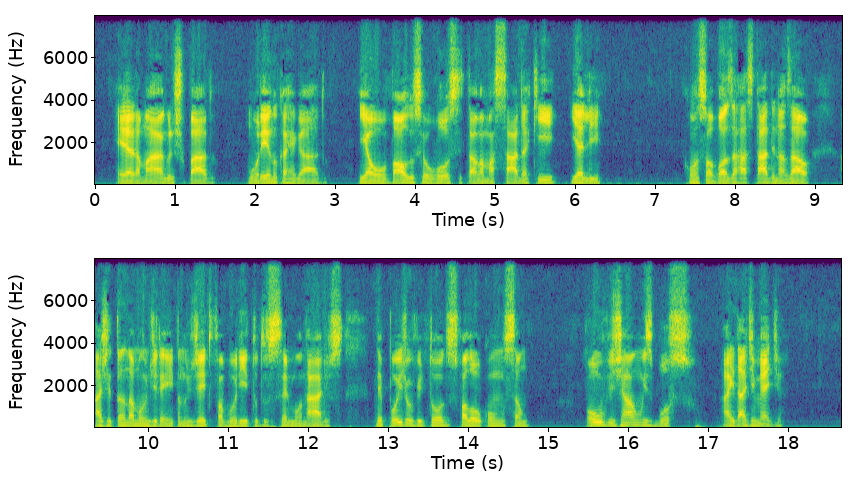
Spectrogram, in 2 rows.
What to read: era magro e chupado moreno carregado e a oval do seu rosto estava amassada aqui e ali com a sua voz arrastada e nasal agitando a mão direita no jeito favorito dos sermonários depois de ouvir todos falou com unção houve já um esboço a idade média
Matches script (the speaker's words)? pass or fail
pass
